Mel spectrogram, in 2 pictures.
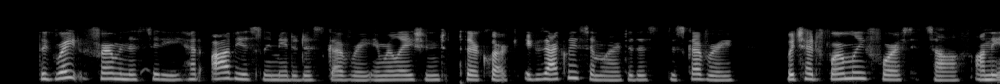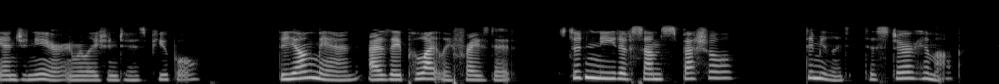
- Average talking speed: Yes, average, 160 wpm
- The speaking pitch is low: No, high, 225 Hz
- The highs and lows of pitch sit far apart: No, average, 3.8 semitones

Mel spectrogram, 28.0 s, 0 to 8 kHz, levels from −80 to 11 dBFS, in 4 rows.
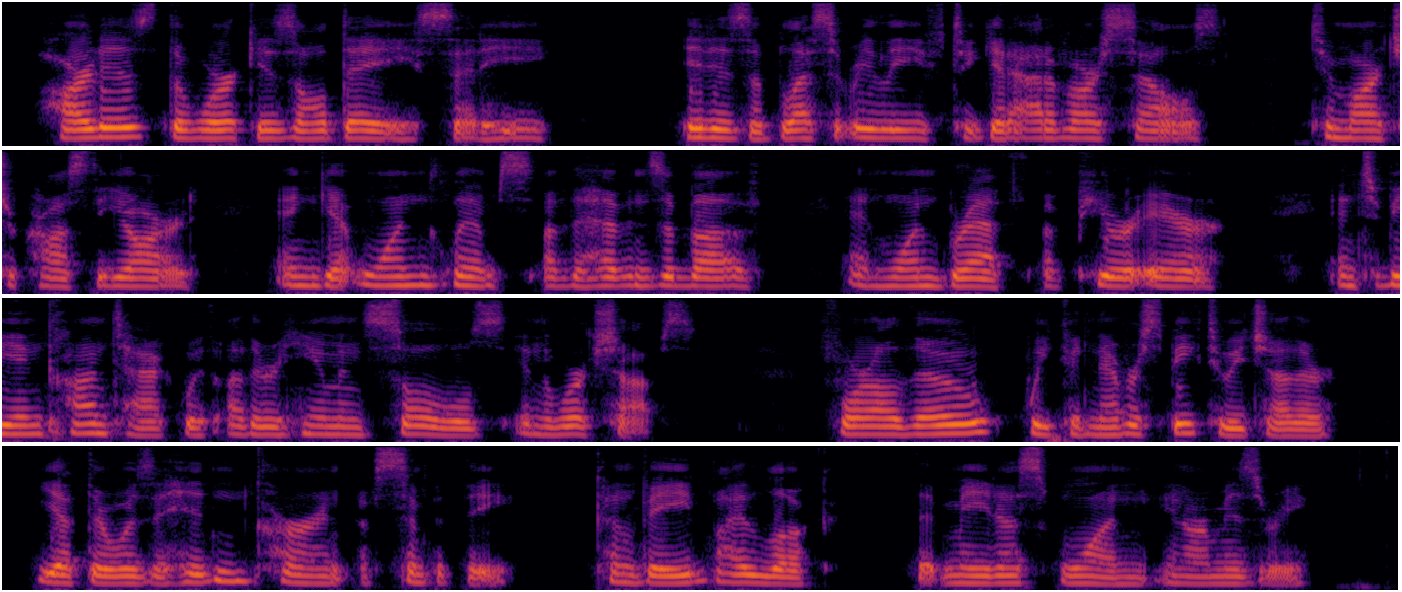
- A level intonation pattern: Yes, narrow, 2.2 semitones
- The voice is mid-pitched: Yes, medium, 170 Hz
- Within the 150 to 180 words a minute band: Yes, average, 165 wpm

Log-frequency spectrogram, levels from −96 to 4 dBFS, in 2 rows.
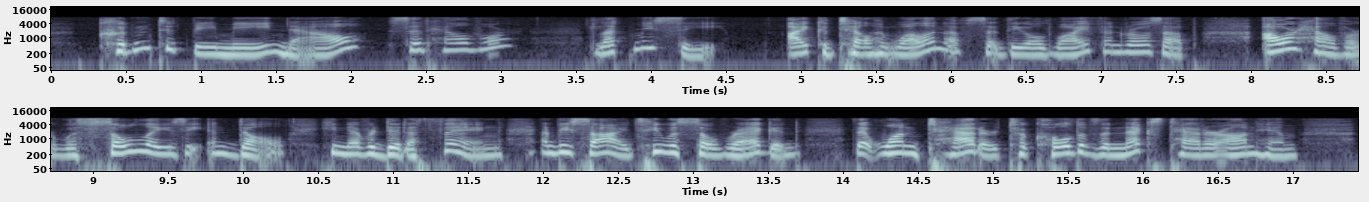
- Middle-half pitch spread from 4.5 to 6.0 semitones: Yes, average, 4.9 semitones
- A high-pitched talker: Yes, high, 220 Hz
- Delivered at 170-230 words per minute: Yes, average, 180 wpm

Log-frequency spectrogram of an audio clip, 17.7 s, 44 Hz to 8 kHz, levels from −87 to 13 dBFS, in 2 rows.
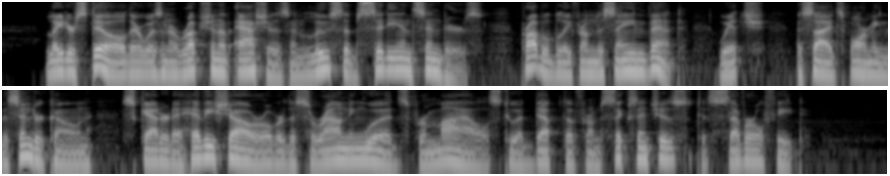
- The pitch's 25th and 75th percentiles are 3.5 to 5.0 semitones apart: Yes, average, 3.9 semitones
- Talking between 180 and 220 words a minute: No, average, 145 wpm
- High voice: No, low, 100 Hz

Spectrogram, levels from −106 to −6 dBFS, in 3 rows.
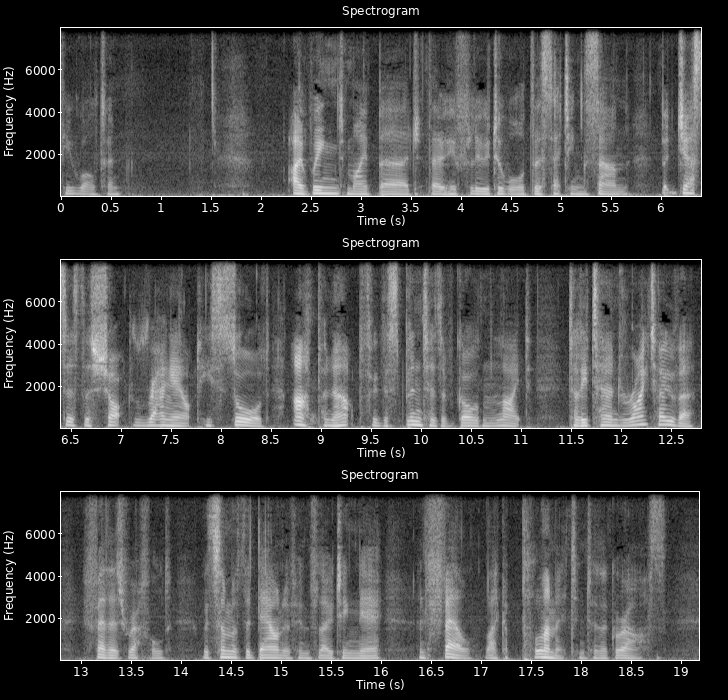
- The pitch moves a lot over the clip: No, average, 3.9 semitones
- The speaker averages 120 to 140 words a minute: No, average, 170 wpm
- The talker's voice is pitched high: No, low, 125 Hz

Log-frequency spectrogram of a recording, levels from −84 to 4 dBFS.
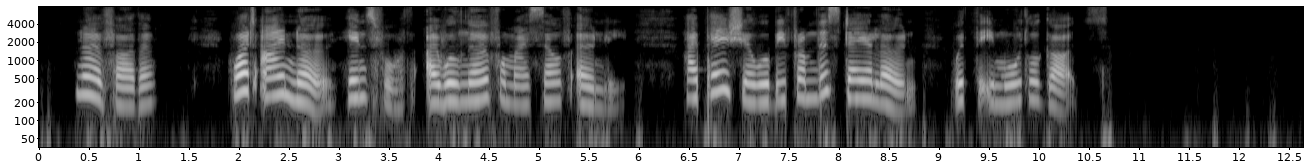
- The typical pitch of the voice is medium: No, high, 215 Hz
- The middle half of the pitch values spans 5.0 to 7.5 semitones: No, average, 3.7 semitones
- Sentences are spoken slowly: Yes, slow, 110 wpm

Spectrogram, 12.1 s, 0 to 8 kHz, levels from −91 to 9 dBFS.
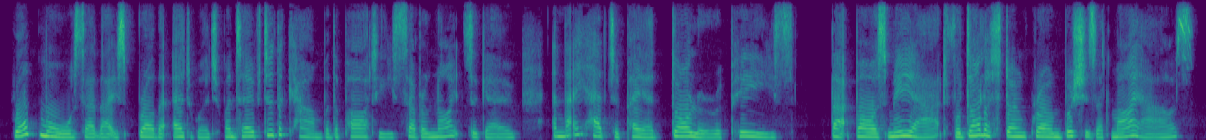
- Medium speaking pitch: No, high, 225 Hz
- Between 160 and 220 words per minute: Yes, average, 195 wpm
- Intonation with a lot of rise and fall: No, average, 3.2 semitones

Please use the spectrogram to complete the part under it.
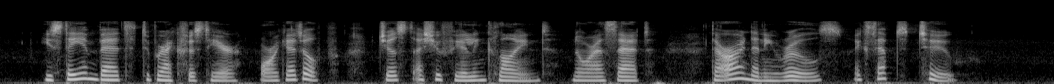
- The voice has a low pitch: No, high, 195 Hz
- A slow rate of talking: Yes, slow, 130 wpm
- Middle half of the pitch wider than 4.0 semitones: No, average, 3.2 semitones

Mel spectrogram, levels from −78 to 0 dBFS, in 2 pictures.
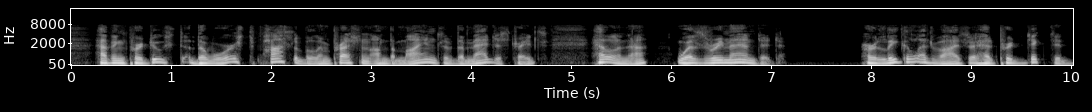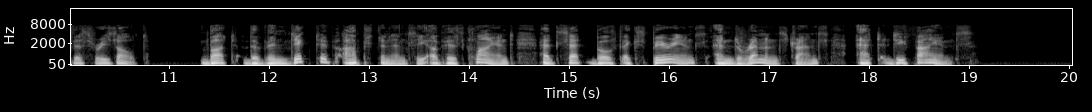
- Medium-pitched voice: No, low, 110 Hz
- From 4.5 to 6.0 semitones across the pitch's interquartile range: Yes, wide, 5.6 semitones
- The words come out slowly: Yes, slow, 110 wpm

